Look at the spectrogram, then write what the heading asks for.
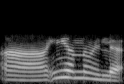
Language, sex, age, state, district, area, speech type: Malayalam, female, 18-30, Kerala, Kollam, rural, conversation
